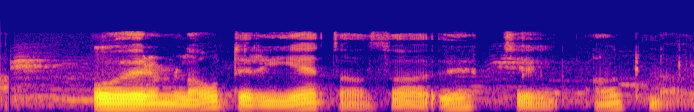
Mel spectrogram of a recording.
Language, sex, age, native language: Icelandic, male, 18-19, Polish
